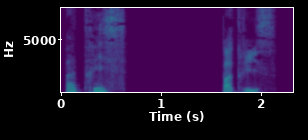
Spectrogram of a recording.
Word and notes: patrice: French

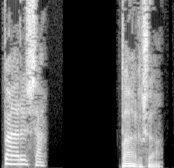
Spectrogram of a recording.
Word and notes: parisa: Dutch

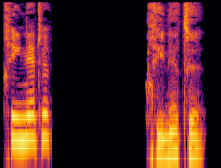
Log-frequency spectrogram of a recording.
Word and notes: Ginette: Dutch

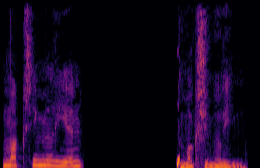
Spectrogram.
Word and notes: Maximilien: Dutch

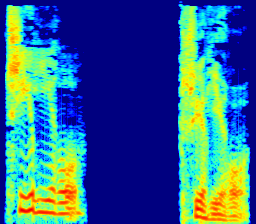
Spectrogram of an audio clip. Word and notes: chihiro: German

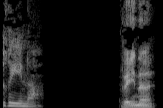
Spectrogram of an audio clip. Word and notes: rayner: German

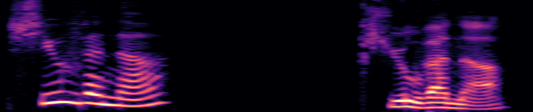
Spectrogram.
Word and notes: chiuvana: French

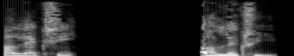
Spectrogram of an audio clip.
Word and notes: Aleksi: Dutch

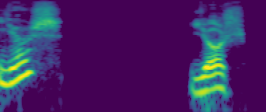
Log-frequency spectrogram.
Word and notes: Yosh: French

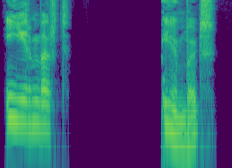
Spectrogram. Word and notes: irmbert: Dutch

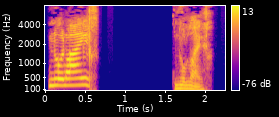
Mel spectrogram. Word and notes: Nollaig: Dutch

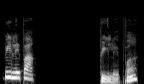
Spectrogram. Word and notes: philippa: Dutch

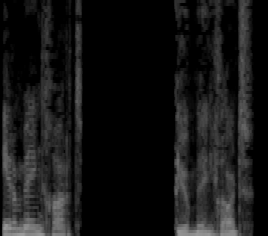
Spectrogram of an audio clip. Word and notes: irmengard: Dutch

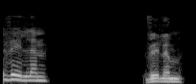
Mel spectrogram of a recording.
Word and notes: villem: German

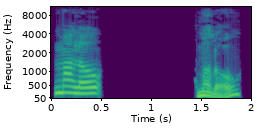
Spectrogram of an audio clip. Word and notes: Maylo: Dutch

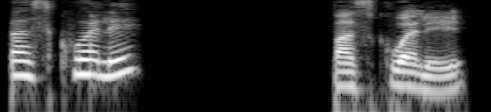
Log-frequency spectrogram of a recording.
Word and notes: pasquale: French

